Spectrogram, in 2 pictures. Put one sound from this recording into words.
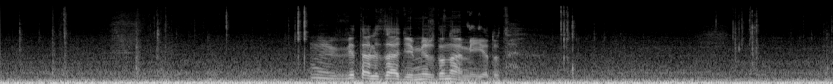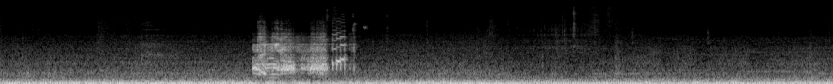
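A heavy vehicle's engine rumbles low and steady from inside the cab.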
